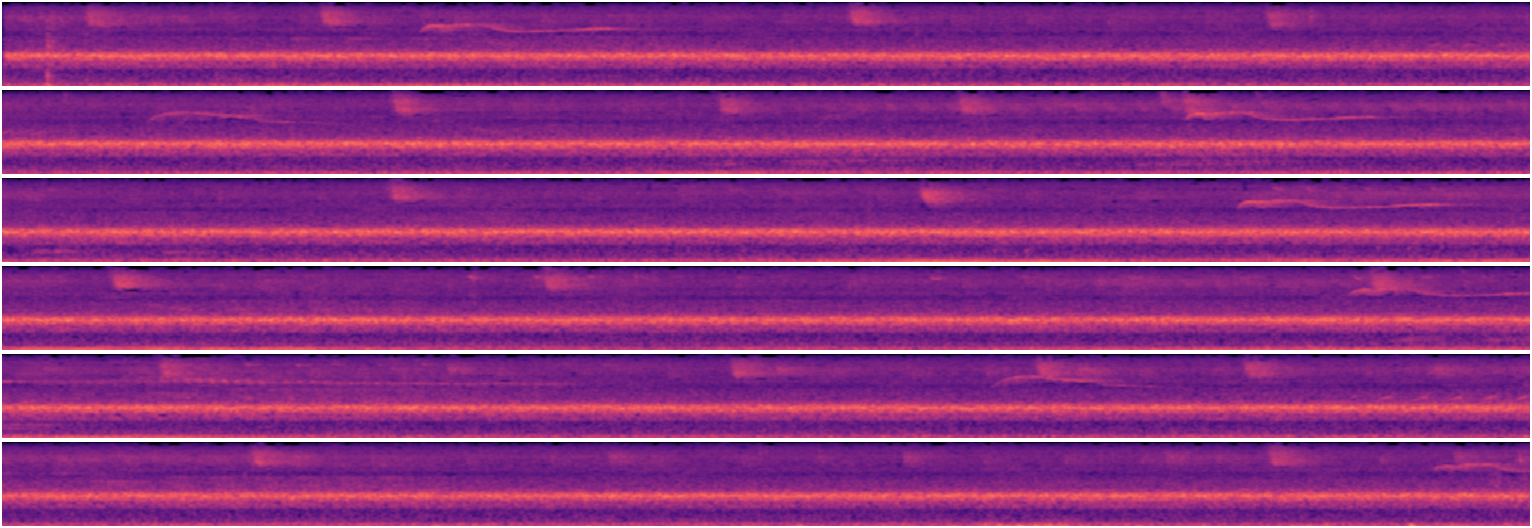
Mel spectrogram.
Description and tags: Evening birds and cicadas
cicadas in the evening with local birds Virginia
